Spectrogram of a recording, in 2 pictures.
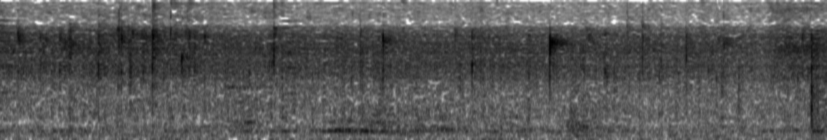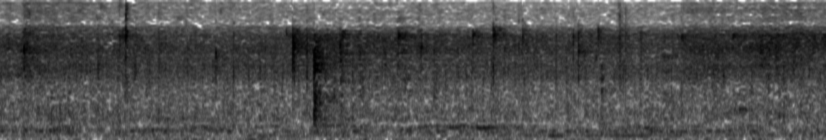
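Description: Hot oil sizzling steadily as chicken-potato cutlets shallow-fry in a pan, with scattered sharp pops and a louder flare of sizzling about eleven seconds in.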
